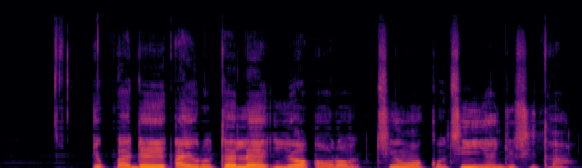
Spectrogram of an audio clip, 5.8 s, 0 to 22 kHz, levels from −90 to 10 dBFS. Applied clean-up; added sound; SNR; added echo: neural mask model DeepFilterNet 3.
